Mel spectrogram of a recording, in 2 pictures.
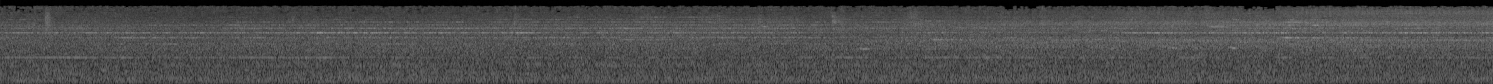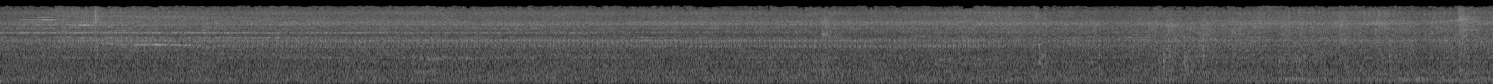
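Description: Train running, a steady noise with a few steady tones over it.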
